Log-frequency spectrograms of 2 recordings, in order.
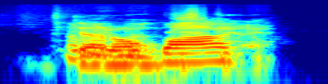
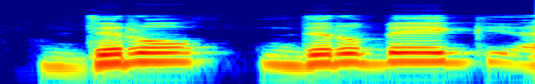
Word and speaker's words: Dettelbach: Was it Stephen Dettelbach? – Well, you said it right. President Biden couldn't say it.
